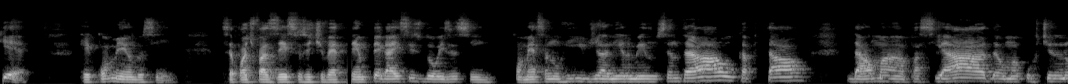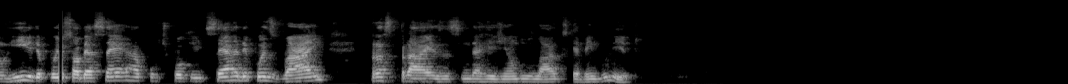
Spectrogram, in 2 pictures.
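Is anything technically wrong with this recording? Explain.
Yes. The speech has two gaps at a join of encoded pieces, at 3.47–3.52 s (47 ms) and 11.27–11.31 s (39 ms). Separately encoded segments were joined untrimmed, leaving encoder delay and padding as silence. The speech drops out briefly, then resumes where it stopped. Waveform and spectrogram show a blank strip with smeared edges.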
